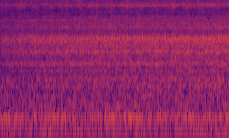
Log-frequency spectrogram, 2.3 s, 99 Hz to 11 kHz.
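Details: 1963 Chevy II inline six, long stored, started once fuel began pumping: steady, even idle hum with no knocks or stumbles; running smoothly.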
